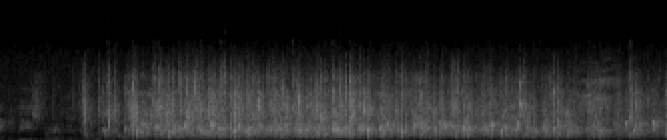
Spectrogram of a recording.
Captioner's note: applause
